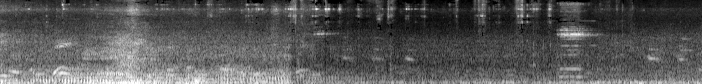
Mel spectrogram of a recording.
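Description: Roadside street ambience: a motorbike passes close with a low engine rumble for the first few seconds, with people's voices in the background, then the road goes quieter.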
